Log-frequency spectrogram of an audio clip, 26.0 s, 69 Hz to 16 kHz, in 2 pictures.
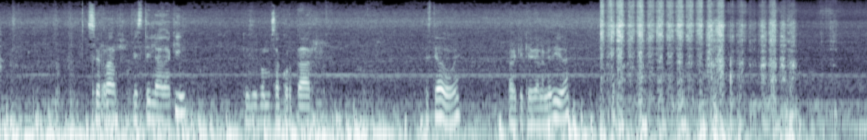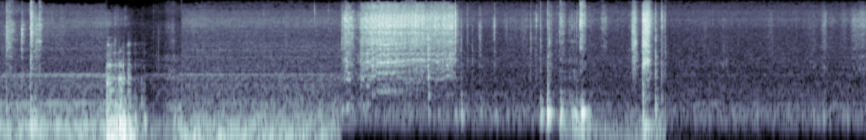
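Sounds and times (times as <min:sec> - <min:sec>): bow saw rasping through brick: 0:09.0 - 0:12.0.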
